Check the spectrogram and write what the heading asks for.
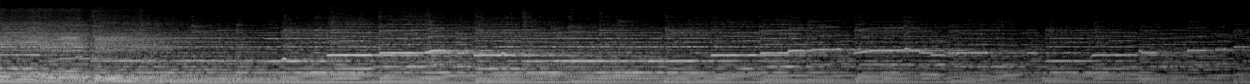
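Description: A bright, high whistle melody weaves over a steady folk accompaniment with a regular bass pulse, playing continuously at a moderate, even volume with no singing.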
